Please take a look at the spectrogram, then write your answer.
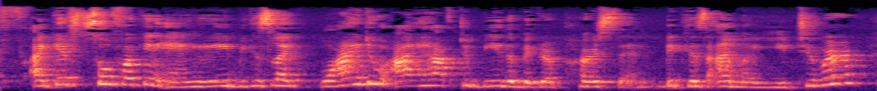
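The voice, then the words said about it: Shaking, heated angry voice. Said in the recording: “I'm getting like heated. Actually, my voice is shaking”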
